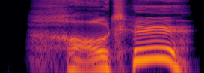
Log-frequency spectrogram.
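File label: "hao3 chi1", Mandarin Chinese; HSK1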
